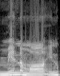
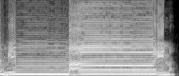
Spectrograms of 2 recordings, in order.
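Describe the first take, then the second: First: The n is pronounced clearly before the m. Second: The n merges into a doubled m sound. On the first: The speaker calls it wrong. "यहाँ पर भी अक्सर लोग गलत पढ़ते हैं" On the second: The speaker calls it right. "इसकी सही अदायगी है"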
